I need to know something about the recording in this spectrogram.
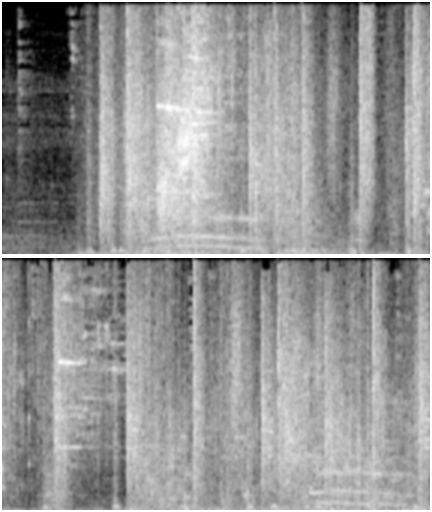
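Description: Video game spell effects crackle and whoosh during a fight.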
